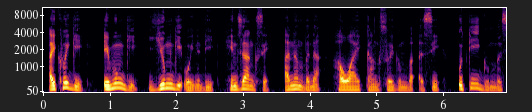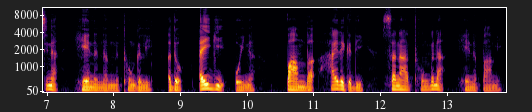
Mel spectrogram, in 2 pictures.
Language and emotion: Manipuri, neutral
